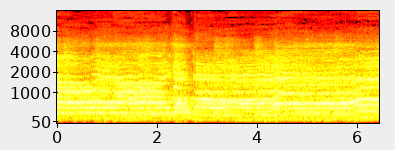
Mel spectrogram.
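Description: A small group of voices singing together without accompaniment, holding long notes and moving to a new note every couple of seconds.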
